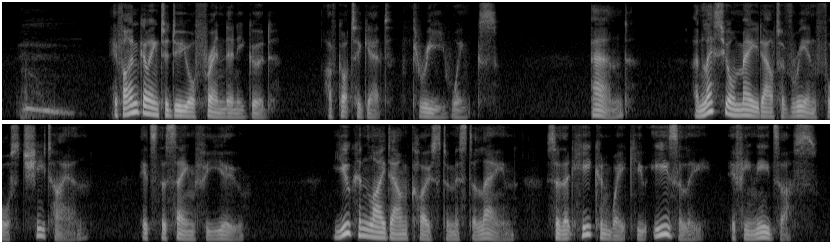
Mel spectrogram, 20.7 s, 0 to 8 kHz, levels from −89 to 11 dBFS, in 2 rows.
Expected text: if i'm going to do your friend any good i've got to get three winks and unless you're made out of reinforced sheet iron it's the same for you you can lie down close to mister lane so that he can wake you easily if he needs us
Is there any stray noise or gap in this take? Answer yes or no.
yes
